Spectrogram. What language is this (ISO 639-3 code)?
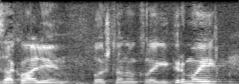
hrv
